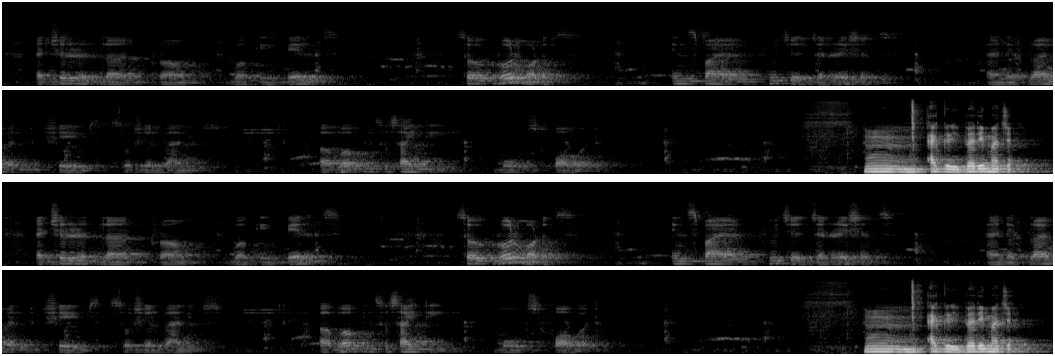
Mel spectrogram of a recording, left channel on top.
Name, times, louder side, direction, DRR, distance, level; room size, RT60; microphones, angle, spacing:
voice 1, 0.0-2.0 2.2-3.4 3.9-5.7 6.7-8.9 9.8-12.7 13.3-14.9 15.4-16.6, right 1 dB, 25° right, 7 dB, 5.3 m, -43 dB
voice 2, 18.7-20.6, equal, 5° left, 10 dB, 1.4 m, -19 dB
26.0 x 24.5 x 7.9 m, 1.0 s
head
